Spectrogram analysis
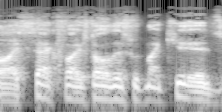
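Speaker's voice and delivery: usual speaking voice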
